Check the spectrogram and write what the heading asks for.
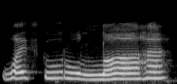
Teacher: دال باریک نرمی سے ادا کرنا ہے، کاف بھی باریک نرمی سے ادا کرنا ہے، را ہمارا ہیوی لیٹر پر ادا کریں گے، را کو ہم نے لام کے ساتھ ملا دینا ہے، حمزۃ الوصل وہاں ڈراپ ہو جائے گا، اللہ کا جو لام ہے وہ ہیوی ادا کرنا ہے، موٹا پڑھنا ہے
